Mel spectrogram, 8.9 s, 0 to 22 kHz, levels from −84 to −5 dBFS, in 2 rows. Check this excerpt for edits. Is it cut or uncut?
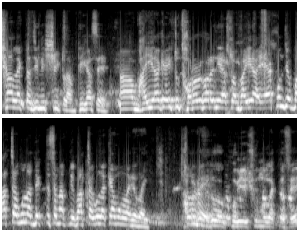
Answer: uncut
